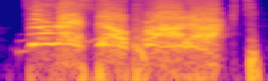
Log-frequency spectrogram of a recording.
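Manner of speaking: slow, high, full-throated scream with the weight on There; furious shout. Real, not acted. Ranting at a refunding viewer, slow furious scream. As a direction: roar There is no product, stretching each word. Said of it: "Yeah, I'm screaming".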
